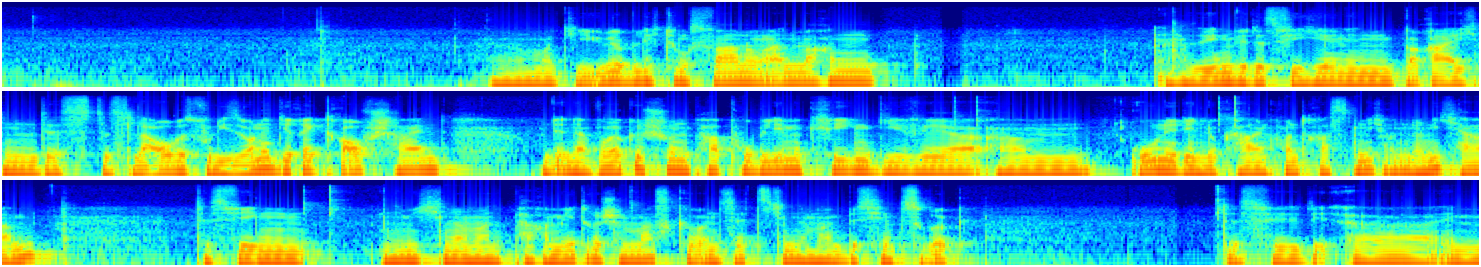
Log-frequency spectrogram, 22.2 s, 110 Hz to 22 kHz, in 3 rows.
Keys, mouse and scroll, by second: 2.2 o, 12.0 click, 13.3 click, 16.2 click, 17.8-20.9 drag.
